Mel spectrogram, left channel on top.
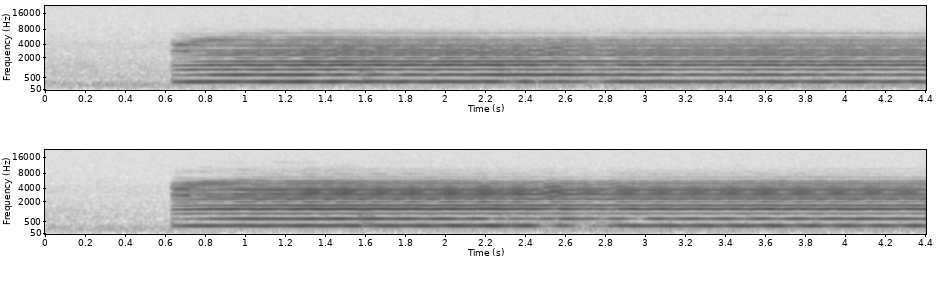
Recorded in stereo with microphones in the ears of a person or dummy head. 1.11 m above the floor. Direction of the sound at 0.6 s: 30° right (ahead or behind).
